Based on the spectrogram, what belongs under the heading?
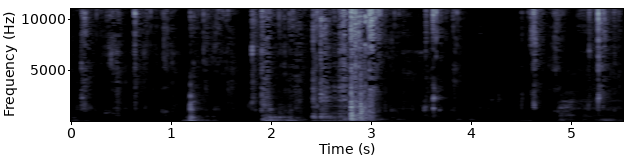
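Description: A man chewing a mouthful of thin-crust pizza close to the microphone: irregular wet chewing and mouth noises, loudest about two to three seconds in.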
